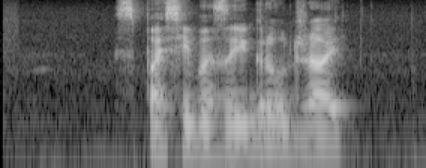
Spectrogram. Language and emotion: Russian, positive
